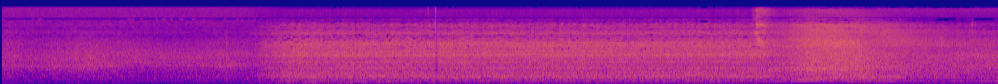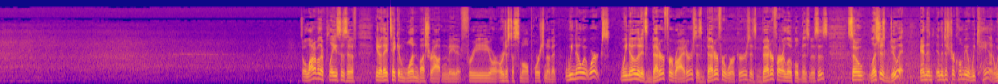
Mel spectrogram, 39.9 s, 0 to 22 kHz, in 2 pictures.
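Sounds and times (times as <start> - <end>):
street traffic: 0.0 - 39.9
bus engine running: 5.1 - 23.1
pneumatic air hiss from bus: 15.0 - 16.3.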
